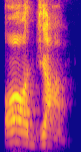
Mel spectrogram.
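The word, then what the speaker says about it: ọjà: Mercado em Urubá é o, é oja. O sinalizado embaixo, J-A. O-J-A. O-J-A. Enquanto que o português se encheu de letra para dizer mercado. O Urubá só na pronúncia oja. Oja. Oja. Acento grave no A.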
